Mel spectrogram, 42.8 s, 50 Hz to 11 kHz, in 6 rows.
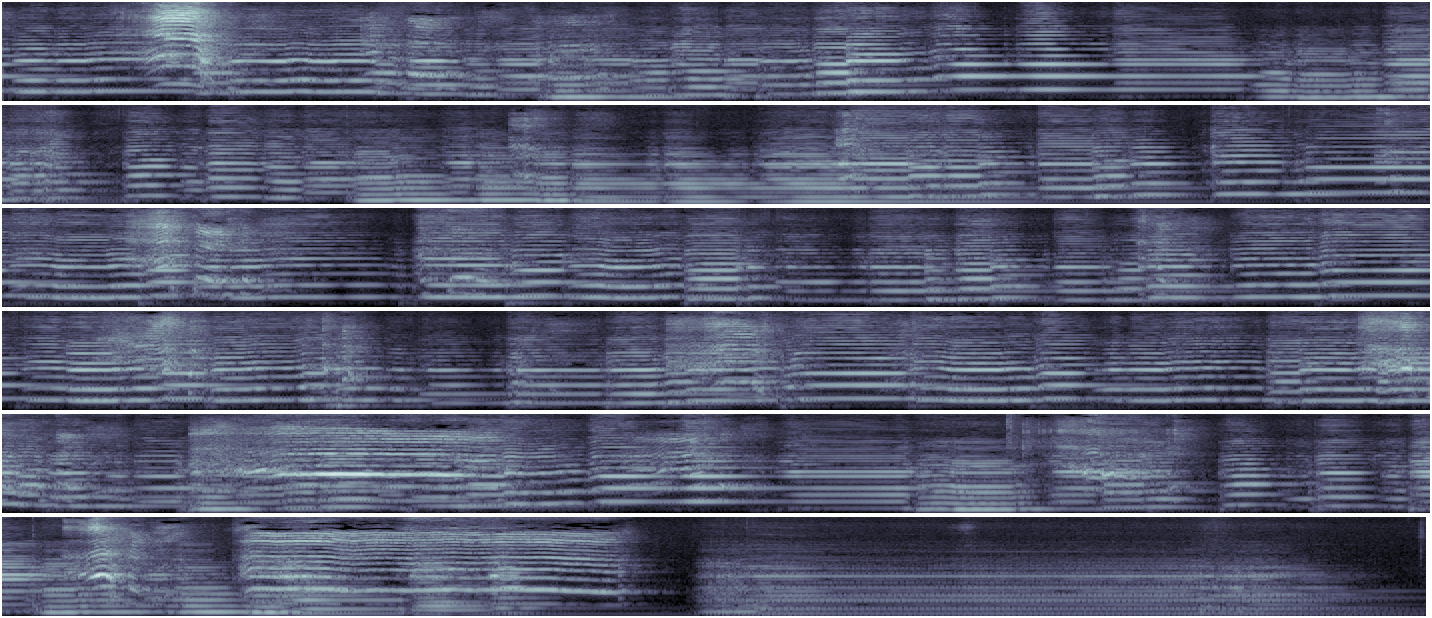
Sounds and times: Cello: 0.0 - 42.8.

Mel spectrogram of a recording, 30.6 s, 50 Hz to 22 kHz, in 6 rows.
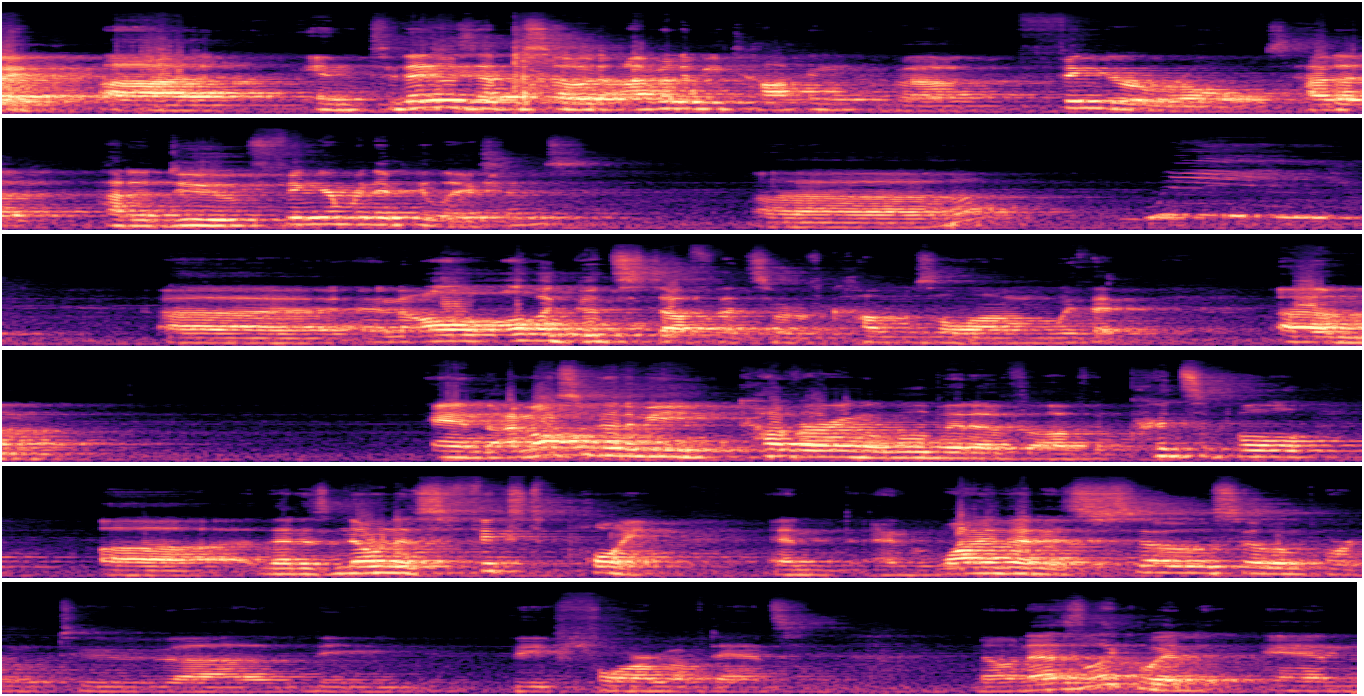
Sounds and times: Speech: 0.0 - 7.4, 8.0 - 15.6, 16.9 - 30.5.

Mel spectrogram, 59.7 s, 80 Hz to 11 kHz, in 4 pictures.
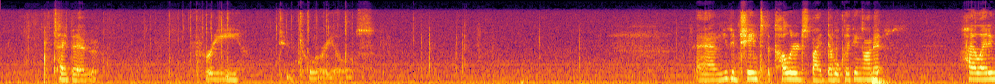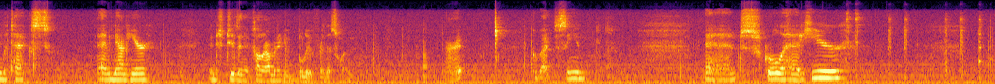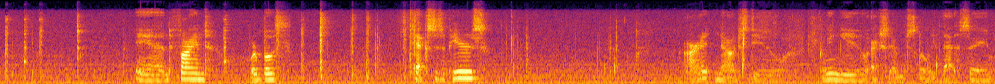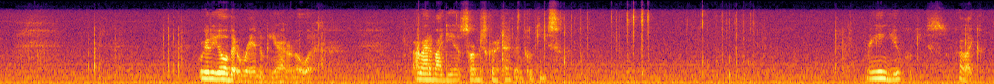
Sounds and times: Speech: 0.8 - 1.6, 2.9 - 5.7, 10.4 - 13.6, 14.4 - 15.8, 16.4 - 17.2, 18.0 - 20.3, 21.6 - 22.0, 22.9 - 24.1, 25.5 - 27.9, 31.8 - 34.2, 36.0 - 37.2, 40.1 - 44.8, 47.8 - 49.8, 51.0 - 53.3, 57.8 - 59.6.

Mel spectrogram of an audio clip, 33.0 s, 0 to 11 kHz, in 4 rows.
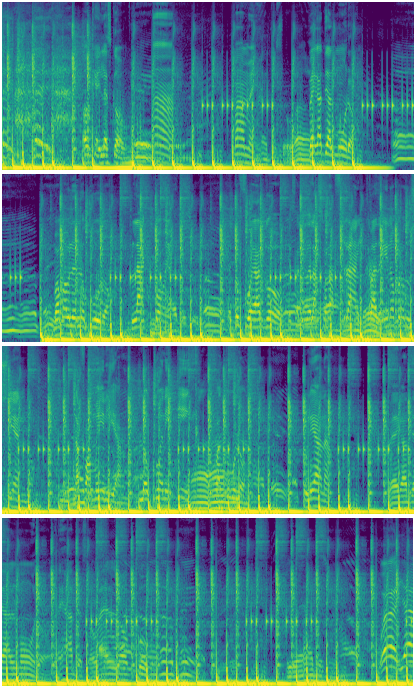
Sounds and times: Music: 0.0 - 32.9.

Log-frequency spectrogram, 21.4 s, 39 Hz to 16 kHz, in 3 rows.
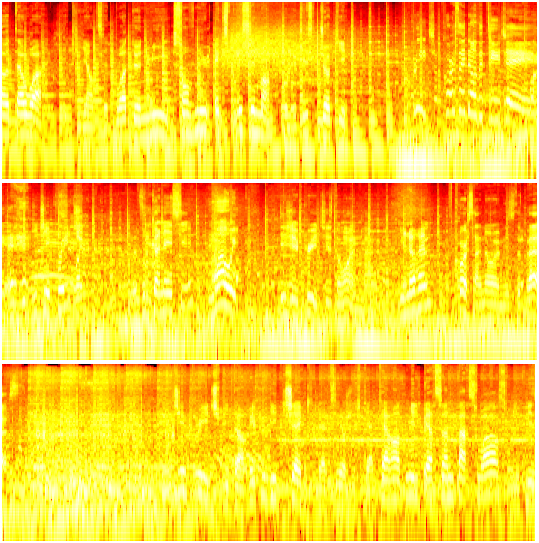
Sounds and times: Speech: 0.0 - 4.6, 16.4 - 21.3
Music: 0.0 - 21.3.

